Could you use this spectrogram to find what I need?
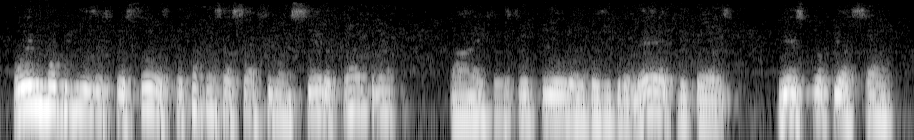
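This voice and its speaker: Music plays in the background as a man speaks at a fairly slow pace. His pitch is fairly high with ordinary variation. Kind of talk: interview answer.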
